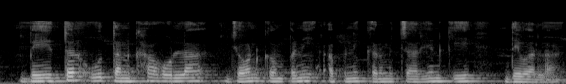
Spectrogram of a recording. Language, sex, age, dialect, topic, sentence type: Bhojpuri, male, 25-30, Western, banking, statement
